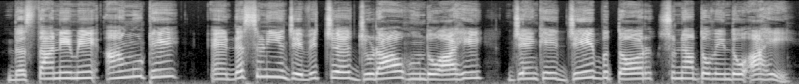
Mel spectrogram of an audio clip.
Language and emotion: Sindhi, neutral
